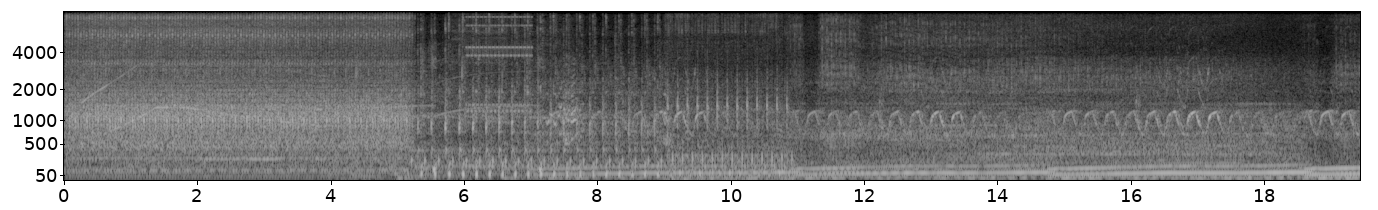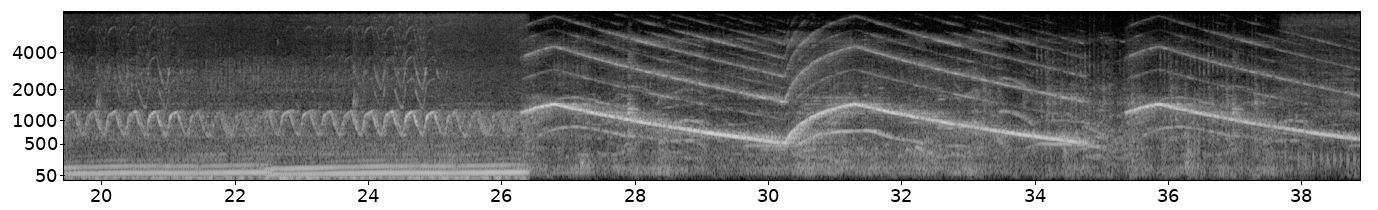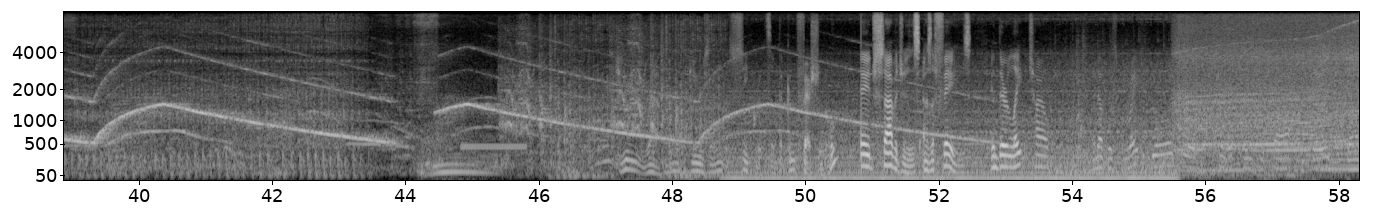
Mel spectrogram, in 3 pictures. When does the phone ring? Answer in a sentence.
You can hear the ringing phone from 5.8 to 7.0 s and from 44.8 to 45.9 s.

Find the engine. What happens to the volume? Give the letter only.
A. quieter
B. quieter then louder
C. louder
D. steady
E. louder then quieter
B.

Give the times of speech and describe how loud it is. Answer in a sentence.
You can hear the speech from 46.8 to 58.2 s, getting louder then quieter.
